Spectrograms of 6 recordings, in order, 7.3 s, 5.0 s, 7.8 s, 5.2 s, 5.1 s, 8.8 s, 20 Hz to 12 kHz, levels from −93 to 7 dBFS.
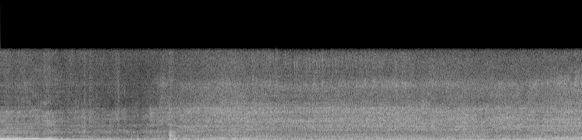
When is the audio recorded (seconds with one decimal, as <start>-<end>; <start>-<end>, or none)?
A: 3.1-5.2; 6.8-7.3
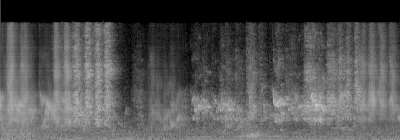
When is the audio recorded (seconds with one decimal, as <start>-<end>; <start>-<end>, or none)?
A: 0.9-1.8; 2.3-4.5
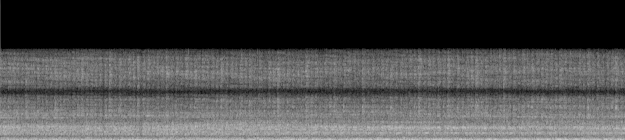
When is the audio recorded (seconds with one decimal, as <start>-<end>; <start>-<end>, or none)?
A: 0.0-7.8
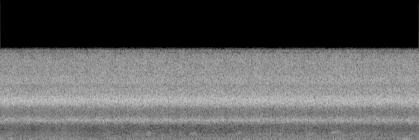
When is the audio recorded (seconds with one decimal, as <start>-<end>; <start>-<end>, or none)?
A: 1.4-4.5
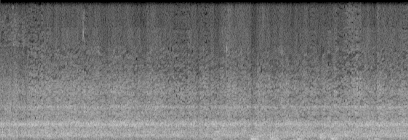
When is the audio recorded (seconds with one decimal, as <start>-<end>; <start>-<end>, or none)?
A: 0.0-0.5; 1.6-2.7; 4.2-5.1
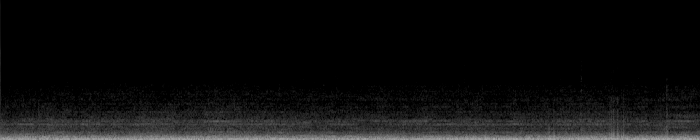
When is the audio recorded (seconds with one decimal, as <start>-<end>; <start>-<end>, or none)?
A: 0.7-1.6; 3.0-3.6; 6.6-8.1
